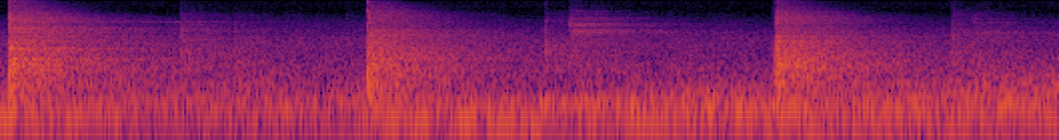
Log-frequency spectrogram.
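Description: Badminton racket striking a shuttlecock on the serve three times, about four seconds apart, each hit sharp and echoing through the hall. Fainter taps fall between the hits.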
